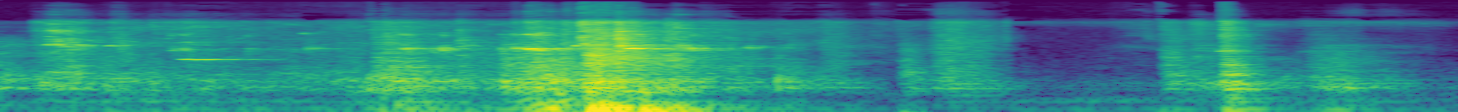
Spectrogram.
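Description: Traction lift doors at Richmond Town Centre, London, slide and rattle shut with a rumbling, clattering rush, ending in a couple of knocks as they settle closed.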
